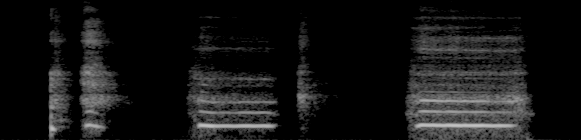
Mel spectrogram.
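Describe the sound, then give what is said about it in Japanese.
Soft blowing to cool hot food before feeding someone, breathy and partly voiced. Two quick short puffs are followed by a long one, another short one, then a final long puff, faint and with nothing else around. “暑いですからふうふうしてあげますね”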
